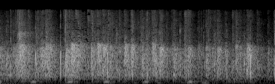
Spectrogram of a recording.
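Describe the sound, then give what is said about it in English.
An audience at a town meeting claps steadily to honor the town's electric utility crew, a dense patter of many hands at a fairly even loudness for a few seconds, with no voices rising above it. “Yes, let's give Tim and his crew a round of applause.”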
